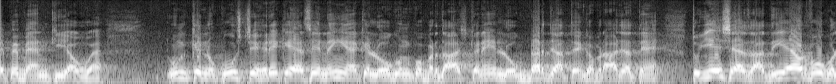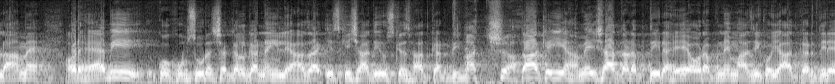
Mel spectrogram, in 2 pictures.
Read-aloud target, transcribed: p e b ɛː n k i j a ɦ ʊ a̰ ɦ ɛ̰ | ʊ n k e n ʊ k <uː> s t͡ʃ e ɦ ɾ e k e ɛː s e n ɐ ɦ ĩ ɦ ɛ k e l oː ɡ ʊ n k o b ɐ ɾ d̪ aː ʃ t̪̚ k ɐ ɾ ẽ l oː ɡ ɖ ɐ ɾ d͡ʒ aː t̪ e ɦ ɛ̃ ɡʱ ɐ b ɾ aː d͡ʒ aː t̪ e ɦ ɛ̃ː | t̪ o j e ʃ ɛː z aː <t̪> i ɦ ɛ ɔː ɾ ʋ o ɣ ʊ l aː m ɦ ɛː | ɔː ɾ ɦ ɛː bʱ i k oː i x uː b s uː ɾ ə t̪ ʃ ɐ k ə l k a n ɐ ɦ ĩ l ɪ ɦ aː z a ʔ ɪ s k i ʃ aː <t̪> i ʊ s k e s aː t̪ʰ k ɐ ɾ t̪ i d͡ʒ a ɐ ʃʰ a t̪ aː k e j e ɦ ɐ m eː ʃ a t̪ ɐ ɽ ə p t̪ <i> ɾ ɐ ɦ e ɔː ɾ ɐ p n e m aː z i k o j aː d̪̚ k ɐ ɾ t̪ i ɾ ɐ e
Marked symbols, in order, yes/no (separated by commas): yes, no, no, yes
